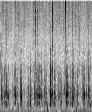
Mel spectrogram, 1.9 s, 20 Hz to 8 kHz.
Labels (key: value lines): label: biophony, sea urchins (Echinidae)
recorder: SoundTrap 600 or HydroMoth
